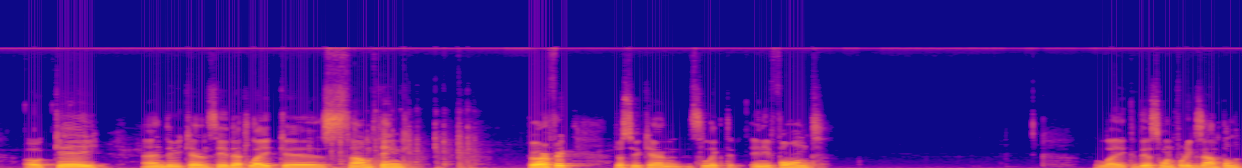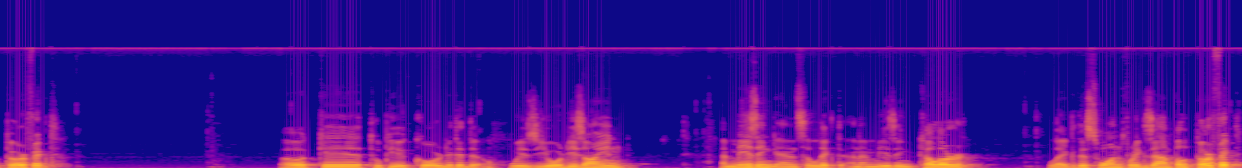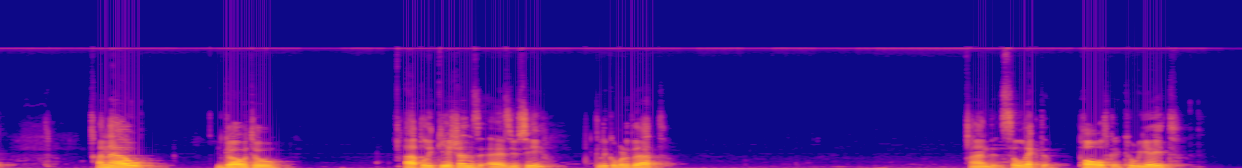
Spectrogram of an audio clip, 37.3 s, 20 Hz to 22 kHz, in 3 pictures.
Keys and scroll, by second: 2.7-5.0 typing.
